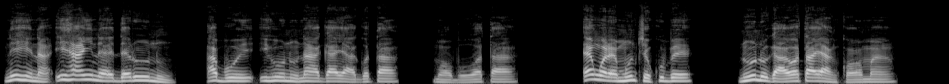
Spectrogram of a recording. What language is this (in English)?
Igbo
